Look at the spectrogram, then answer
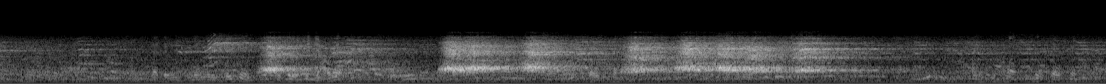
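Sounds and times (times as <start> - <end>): dog barking: 2.6 - 3.2, 4.4 - 9.0.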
